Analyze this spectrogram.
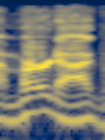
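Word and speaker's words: Murdaugh: Yeah, Murdoch, but that's not the way that it looks.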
